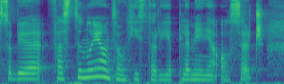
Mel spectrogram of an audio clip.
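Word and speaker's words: Osage: Jeszcze jedna uwaga, prawidłowa wymowa tego plemienia to Osycz, natomiast ja prawdopodobnie mm, tu i ówdzie będę dla wygody mówiła Osagów, plemię Osagów. Natomiast nie miejcie mi tego za złe, jest to wyłącznie dla mojej wygody.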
